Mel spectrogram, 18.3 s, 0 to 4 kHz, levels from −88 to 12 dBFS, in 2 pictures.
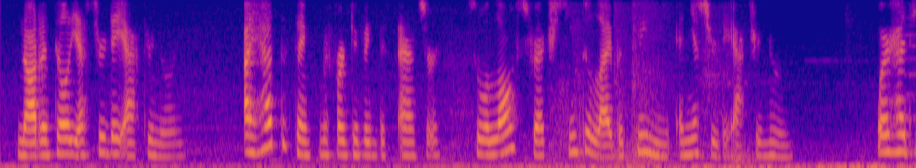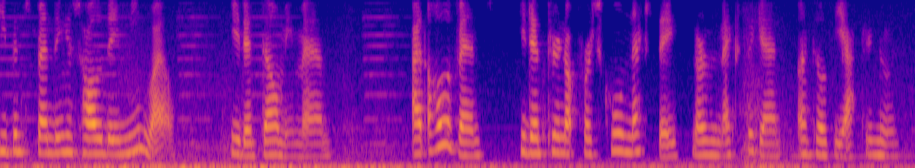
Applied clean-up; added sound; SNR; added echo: none; Sliding door; 10 dB; none.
